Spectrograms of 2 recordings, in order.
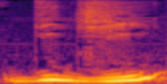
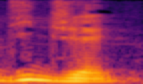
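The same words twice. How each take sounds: First: The J is said with its French letter name. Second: The J is said with its English letter name. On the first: The speaker calls it wrong. "vous vous dites D J" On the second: The speaker calls it right. "le J se prononce J, donc il faut dire D J"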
